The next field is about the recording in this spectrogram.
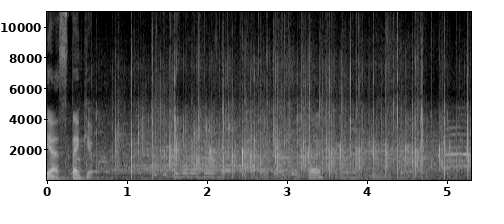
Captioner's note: audience clapping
